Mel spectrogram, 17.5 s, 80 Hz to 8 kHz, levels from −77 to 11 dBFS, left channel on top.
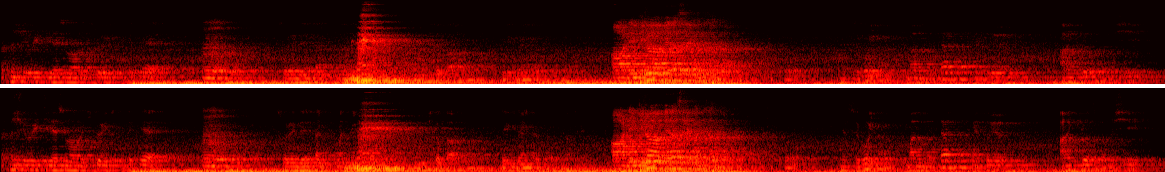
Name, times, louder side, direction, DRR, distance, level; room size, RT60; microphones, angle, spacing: voice 1, 0.2-2.4 3.4-3.7 4.2-6.9 7.5-8.8 11.8-12.1 12.6-15.2 15.9-17.2, right 2 dB, 85° right, 0 dB, 0.5 m, -41 dB
sound 1, 1.2-16.2, left 1 dB, 65° left, 0.7 m, -29 dB
voice 2, 3.0-3.3 9.2-10.9, equal, 40° right, -6 dB, 1.2 m, -31 dB
sound 2, 5.0-9.7 9.9-10.2 10.7-10.8, left 2 dB, 40° left, 0.3 m, -34 dB
7.8 x 4.8 x 3.3 m, 2.9 s
head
